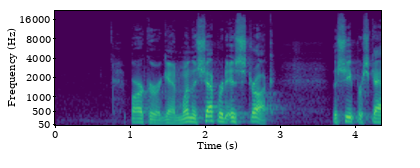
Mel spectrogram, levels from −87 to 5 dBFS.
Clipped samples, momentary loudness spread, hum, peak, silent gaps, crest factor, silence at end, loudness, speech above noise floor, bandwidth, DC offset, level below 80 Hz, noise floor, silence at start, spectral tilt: under 0.1%; 8 LU; none; -4 dBFS; none; 20 dB; 0 s; -23 LUFS; 46 dB; over 20 kHz; under 0.1%; -62 dBFS; -68 dBFS; 1 s; -4 dB/octave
